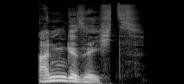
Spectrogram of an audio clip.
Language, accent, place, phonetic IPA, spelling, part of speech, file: German, Germany, Berlin, [ˈanɡəˌzɪçt͡s], Angesichts, noun, De-Angesichts.ogg
- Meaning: genitive singular of Angesicht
